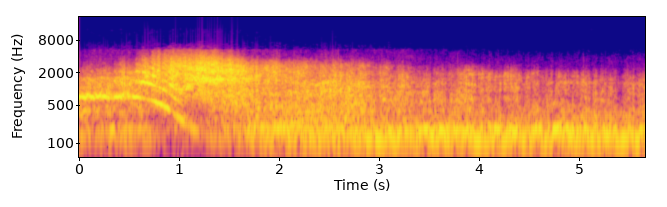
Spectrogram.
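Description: Jet aircraft passing low overhead: its engine whine drops steeply in pitch about half a second in, then gives way to a loud, steady jet roar.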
